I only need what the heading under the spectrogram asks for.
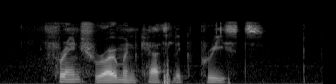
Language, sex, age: English, male, 22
